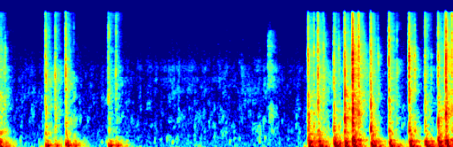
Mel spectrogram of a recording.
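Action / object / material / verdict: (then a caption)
tap / laptop keyboard with plastic keys / plastic / none. Fingertips tap the black plastic keys of a grey laptop keyboard. A few scattered, soft clicky taps give way to a near-silent pause, then a quick, dense run of continuous typing. Each keystroke has a short, dull low thump and a bright click on top.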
